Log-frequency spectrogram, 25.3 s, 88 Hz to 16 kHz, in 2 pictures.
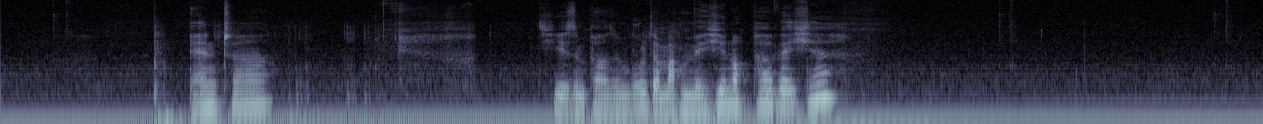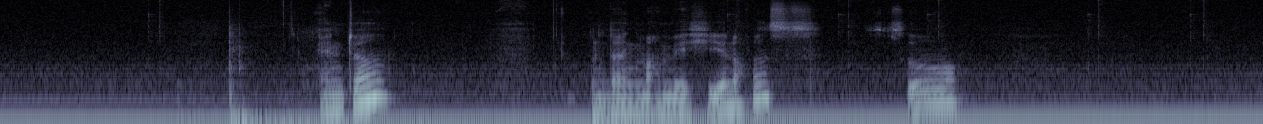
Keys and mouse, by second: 3.1 shift+middle click.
